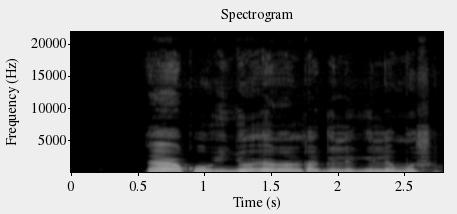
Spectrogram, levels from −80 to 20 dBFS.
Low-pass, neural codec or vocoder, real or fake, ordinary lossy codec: none; none; real; none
